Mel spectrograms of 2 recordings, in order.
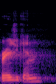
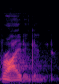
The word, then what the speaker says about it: Bridegan: It's Jared Gallen Bridgen. And I'll represent to you that it's pronounced Bridean.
